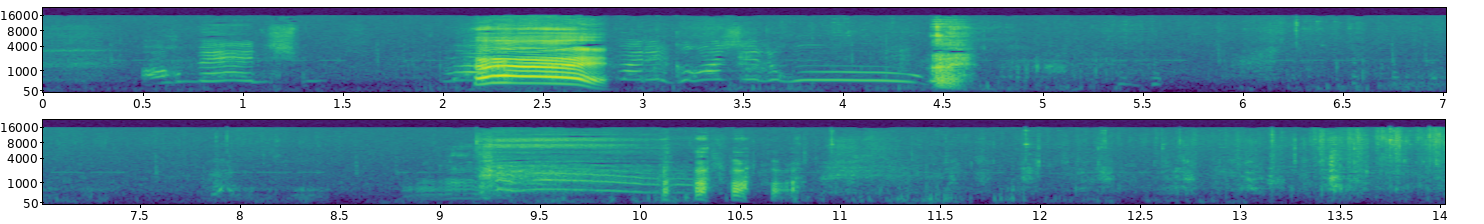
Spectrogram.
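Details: Bernese Mountain Dogs play fighting in the snow: loud, high yelps that slide sharply downward come in short bursts, with a second cluster of squeals later. A person talks and exclaims between them.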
